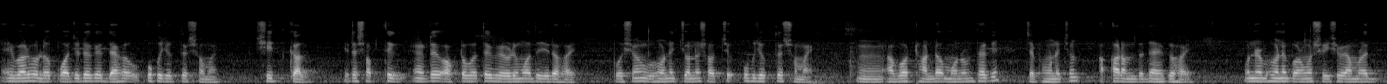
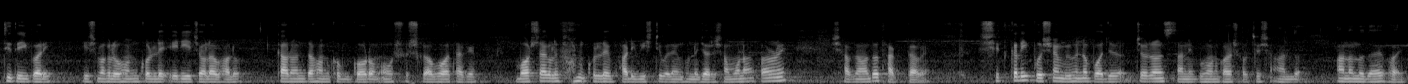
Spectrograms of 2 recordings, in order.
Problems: constant background noise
